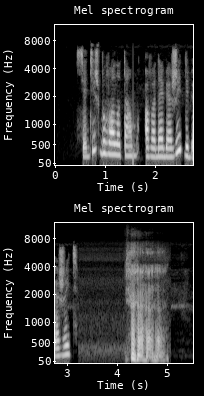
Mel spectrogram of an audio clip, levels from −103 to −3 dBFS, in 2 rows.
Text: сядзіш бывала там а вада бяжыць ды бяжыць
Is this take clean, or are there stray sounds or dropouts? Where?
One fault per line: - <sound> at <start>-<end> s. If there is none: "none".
- laugh at 4.1-5.0 s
